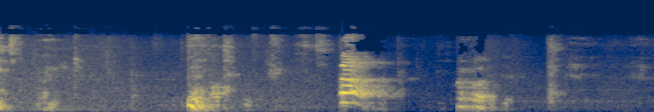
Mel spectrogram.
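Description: Hands slap against forearms as two men spar.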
